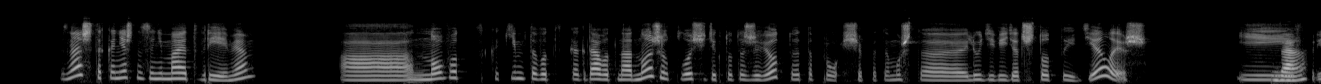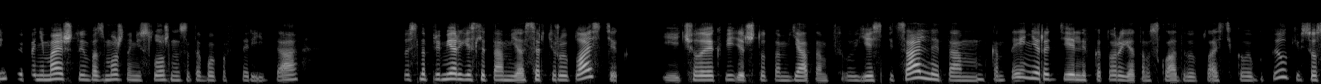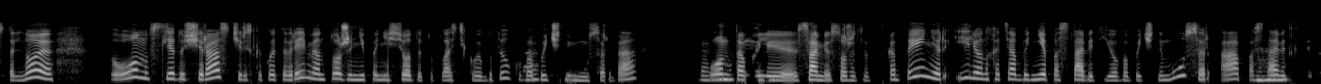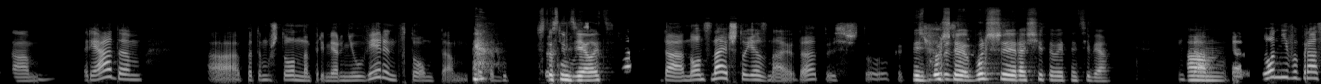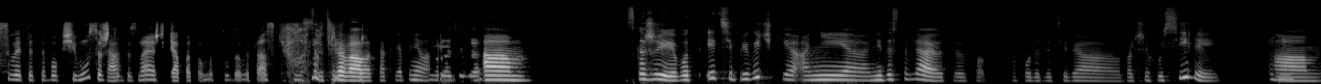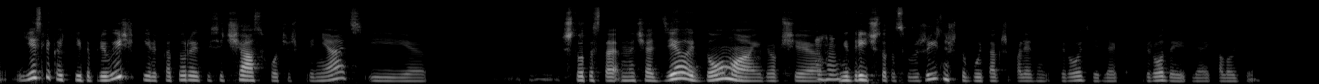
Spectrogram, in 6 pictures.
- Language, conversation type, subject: Russian, podcast, Какие простые привычки помогают не вредить природе?
- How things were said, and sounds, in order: chuckle; other background noise; chuckle; tapping; laughing while speaking: "например"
